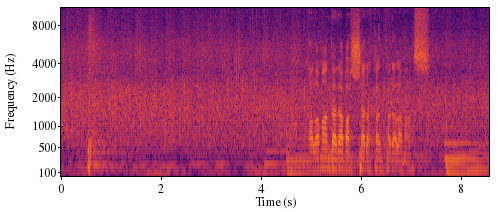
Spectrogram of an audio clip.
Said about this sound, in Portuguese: Deus está honrando você. Pode aplaudir o Senhor.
